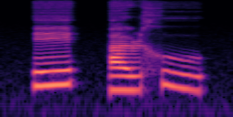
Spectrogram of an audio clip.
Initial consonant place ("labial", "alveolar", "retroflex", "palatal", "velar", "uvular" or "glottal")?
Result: retroflex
